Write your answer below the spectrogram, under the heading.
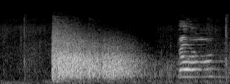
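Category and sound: sound effect, pistol shot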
